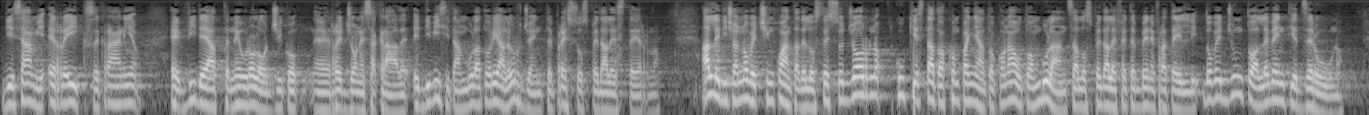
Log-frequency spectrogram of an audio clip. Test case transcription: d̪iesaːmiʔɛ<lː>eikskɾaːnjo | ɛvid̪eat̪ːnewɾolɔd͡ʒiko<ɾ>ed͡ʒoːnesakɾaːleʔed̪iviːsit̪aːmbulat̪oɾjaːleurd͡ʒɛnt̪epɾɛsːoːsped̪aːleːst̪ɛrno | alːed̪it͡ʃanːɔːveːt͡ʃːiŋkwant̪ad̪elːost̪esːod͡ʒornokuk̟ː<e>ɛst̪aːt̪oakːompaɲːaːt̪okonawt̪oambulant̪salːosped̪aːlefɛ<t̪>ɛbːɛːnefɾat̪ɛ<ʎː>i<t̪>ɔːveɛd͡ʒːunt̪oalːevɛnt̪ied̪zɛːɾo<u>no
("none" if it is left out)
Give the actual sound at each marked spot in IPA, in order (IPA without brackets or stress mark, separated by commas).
rː, r, i, t̪, lː, d̪, uː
